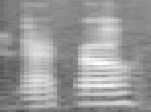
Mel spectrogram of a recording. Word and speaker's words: Neko: I had some prior, like, experience with Nico Case. Sorry, I keep trying to pronounce it the other way around. – Neko? Yeah. – Neko, it's... Oh.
